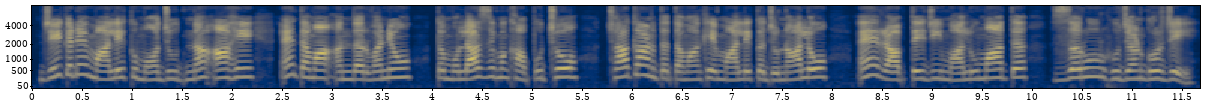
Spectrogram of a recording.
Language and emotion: Sindhi, neutral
